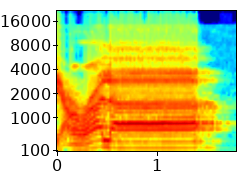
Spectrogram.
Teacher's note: لام کے اوپر کھڑا زبر ہے، ایک الف کی مقدار اس کو لمبا کریں گے،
